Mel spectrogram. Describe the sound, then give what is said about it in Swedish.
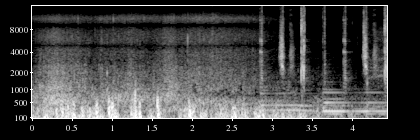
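A sailboat underway with steady gusting wind rushing past and water sloshing against the hull, followed by a few sharp creaks and clicks from the rigging near the end. “Nå, hur som helst, jag, jag förklarar i samma veva också för mina söner hur, hur vinden som fyller våra segel och knuffar vår båt framåt också är en sorts solenergi.”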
